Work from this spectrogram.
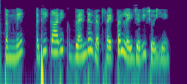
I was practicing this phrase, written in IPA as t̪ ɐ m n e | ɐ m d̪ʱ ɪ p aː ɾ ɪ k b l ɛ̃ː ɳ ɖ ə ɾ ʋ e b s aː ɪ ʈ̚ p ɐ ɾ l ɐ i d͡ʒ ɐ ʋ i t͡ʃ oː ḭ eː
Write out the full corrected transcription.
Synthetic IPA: t̪ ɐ m n e | ɐ d̪ʱ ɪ k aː ɾ ɪ k b l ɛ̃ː ɳ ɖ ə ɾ ʋ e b s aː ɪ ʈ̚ p ɐ ɾ l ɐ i d͡ʒ ɐ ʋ i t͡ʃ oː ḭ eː

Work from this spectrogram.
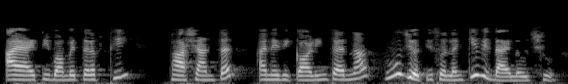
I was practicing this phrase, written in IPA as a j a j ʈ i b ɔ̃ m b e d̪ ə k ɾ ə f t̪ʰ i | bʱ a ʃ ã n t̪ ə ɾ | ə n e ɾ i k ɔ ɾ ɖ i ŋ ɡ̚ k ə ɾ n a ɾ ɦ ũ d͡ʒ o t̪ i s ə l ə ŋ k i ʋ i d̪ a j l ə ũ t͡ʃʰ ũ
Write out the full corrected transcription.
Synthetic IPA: a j a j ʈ i b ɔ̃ m b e t̪ ə ɾ ə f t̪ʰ i | bʱ a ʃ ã n t̪ ə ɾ | ə n e ɾ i k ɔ ɾ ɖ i ŋ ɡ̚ k ə ɾ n a ɾ ɦ ũ d͡ʒ o t̪ i s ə l ə ŋ k i ʋ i d̪ a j l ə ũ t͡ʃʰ ũ

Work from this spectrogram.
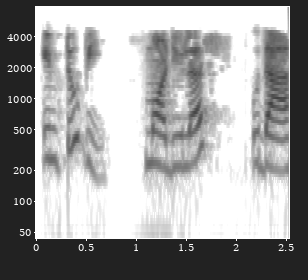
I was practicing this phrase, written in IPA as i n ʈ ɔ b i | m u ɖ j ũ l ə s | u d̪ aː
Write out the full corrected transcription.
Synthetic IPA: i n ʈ u b i | m ɔ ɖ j u l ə s | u d̪ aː

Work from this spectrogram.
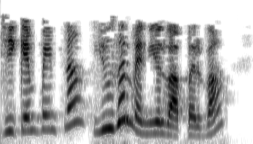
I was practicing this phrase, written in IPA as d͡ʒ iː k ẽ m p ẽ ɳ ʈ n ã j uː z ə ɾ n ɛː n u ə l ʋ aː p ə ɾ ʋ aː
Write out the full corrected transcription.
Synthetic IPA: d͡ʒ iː k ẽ m p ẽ ɳ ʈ n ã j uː z ə ɾ m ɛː n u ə l ʋ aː p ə ɾ ʋ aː

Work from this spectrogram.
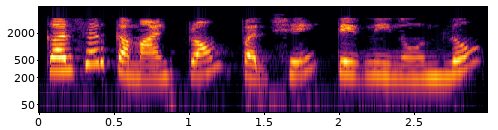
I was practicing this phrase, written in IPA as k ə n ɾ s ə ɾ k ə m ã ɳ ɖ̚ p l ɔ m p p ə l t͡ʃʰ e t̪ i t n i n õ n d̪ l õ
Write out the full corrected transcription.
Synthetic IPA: k ə ɾ s ə ɾ k ə m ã ɳ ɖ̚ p ɾ ɔ m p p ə ɾ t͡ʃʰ e t̪ e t n i n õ n d̪ l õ

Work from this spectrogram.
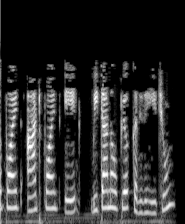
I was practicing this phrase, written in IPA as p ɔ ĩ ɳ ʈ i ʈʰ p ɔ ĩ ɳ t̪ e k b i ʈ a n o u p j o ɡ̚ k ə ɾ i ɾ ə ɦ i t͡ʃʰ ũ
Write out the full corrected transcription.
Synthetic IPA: p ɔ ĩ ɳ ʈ a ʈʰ p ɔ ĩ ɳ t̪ e k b i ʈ a n o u p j o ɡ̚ k ə ɾ i ɾ ə ɦ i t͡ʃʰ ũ

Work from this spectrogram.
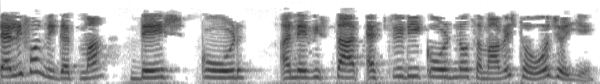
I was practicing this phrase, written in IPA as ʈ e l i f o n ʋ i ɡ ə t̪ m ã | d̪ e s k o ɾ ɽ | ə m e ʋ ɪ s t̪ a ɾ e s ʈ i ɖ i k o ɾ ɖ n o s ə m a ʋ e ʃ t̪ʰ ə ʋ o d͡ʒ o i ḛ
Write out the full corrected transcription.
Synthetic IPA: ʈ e l i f o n ʋ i ɡ ə t̪ m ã | d̪ e ʃ k o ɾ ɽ | ə n e ʋ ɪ s t̪ a ɾ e s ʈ i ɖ i k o ɾ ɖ n o s ə m a ʋ e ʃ t̪ʰ ə ʋ o d͡ʒ o i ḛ

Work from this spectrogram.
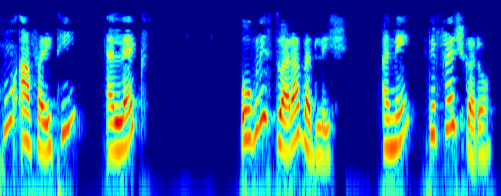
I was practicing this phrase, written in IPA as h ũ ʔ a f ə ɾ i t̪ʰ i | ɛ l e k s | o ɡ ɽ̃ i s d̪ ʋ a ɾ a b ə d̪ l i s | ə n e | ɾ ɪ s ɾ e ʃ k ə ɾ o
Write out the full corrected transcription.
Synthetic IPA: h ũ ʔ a f ə ɾ i t̪ʰ i | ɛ l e k s | o ɡ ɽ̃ i s d̪ ʋ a ɾ a b ə d̪ l i ʃ | ə n e | ɾ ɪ f ɾ e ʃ k ə ɾ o

